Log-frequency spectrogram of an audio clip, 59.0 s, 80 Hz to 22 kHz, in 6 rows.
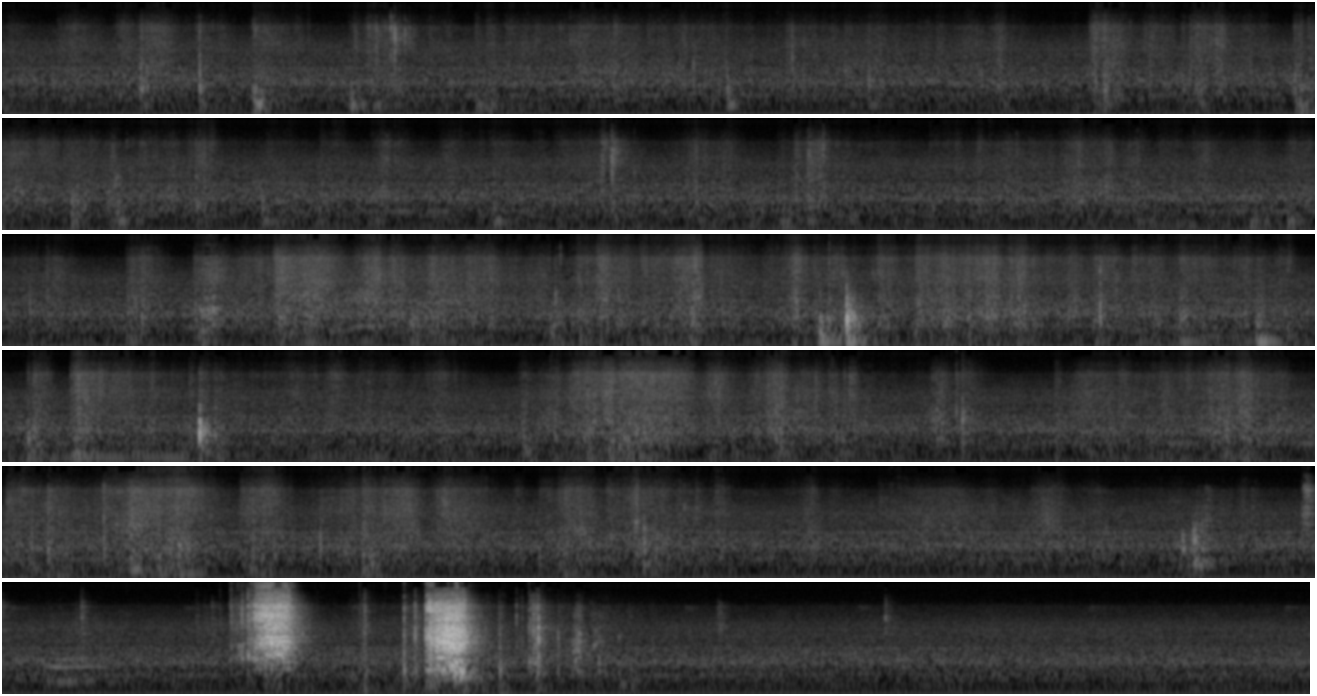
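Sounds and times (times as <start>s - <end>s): packaging rustling: 0.1s - 47.6s, 50.8s - 53.9s
packing material tearing: 50.8s - 53.8s.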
